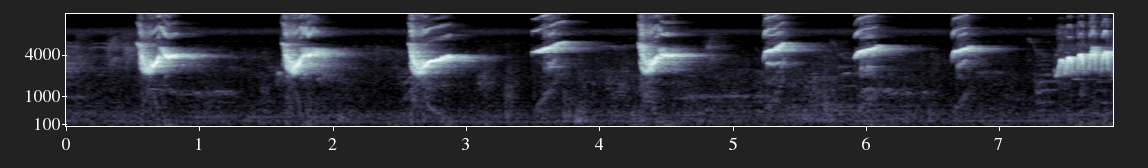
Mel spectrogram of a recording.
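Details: White-rumped shama of the Aceh type singing tirelessly, tail spread. Nine loud phrases come roughly once a second, each a sharp, high downward-swept whistle settling into a rich note, and the last is a rapid rattling burst.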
